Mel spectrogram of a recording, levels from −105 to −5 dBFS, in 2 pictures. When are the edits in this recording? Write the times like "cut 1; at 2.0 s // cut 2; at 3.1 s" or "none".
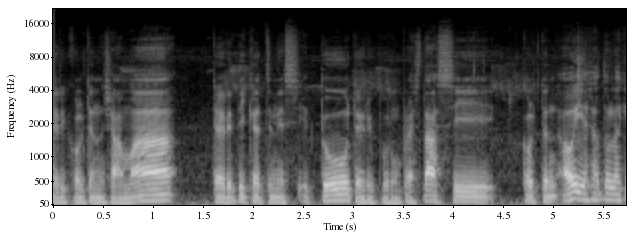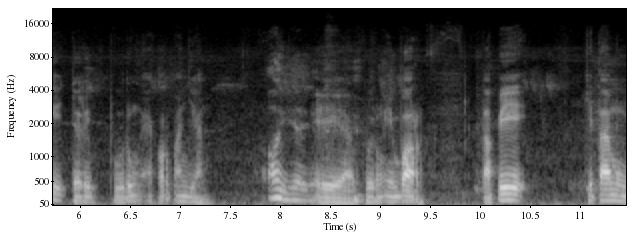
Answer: none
